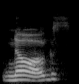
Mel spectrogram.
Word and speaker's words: Nogs: And um Nogs is it's a Irish word and it would actually be pronounced NOGS because of the fod over the O.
